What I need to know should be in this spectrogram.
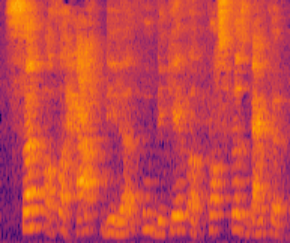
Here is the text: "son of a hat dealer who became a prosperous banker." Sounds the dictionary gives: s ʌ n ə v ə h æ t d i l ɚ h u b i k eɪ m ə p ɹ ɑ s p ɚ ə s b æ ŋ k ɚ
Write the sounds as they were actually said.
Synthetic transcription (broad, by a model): s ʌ n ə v ə h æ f d i l ɚ h u b i k eɪ m ə p ɹ ɑ s p ɚ ə s b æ ŋ k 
